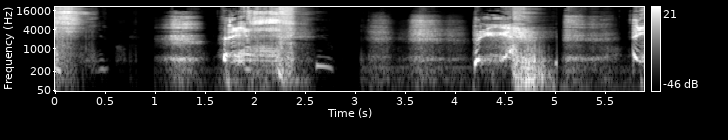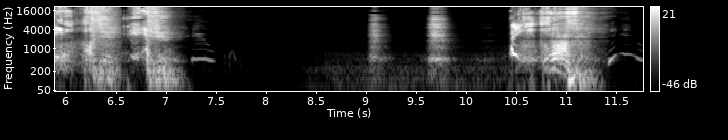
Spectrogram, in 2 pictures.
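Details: Person with a slight cold deliberately inducing sneezes to relieve a tickle: a run of forceful sneezes, several preceded by gasping in-breaths, with snorting sounds in a quiet room.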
